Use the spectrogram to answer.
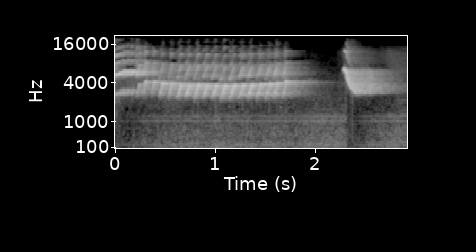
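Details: Cungkok delivering a long 'kunti' shot for songbird training: an extended, rapidly pulsing, buzzy whistle of nearly two seconds, a brief pause, then one sharp falling whistle.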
